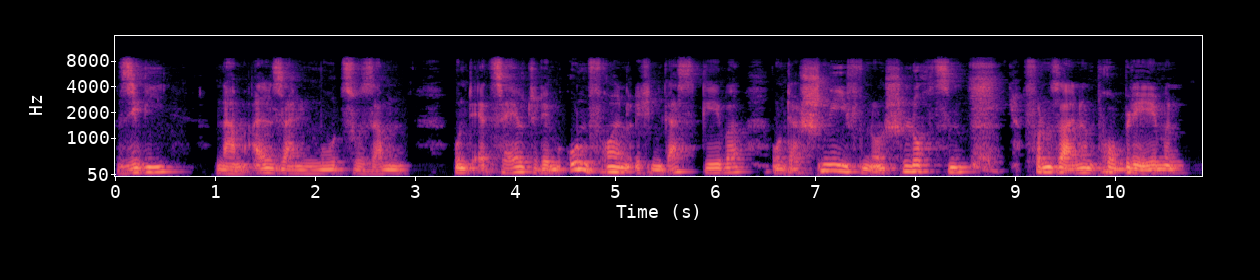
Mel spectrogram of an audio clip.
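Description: A man reading a children's story aloud in a calm, expressive narrating voice. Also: on the low side, takes it slowly. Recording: roomy echo.

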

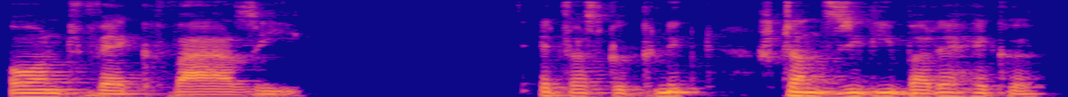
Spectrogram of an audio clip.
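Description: A man reading a children's story aloud in a calm, expressive narrating voice. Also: fairly low pitch, takes it slowly. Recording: roomy echo.

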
